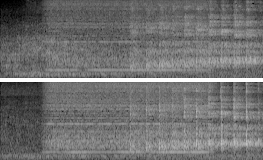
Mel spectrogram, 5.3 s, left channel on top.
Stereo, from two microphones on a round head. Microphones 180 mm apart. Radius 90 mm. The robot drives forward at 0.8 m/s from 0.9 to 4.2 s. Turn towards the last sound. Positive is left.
turn(degrees=-85)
